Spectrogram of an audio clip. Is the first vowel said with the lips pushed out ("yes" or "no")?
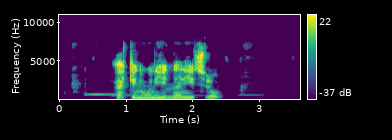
no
